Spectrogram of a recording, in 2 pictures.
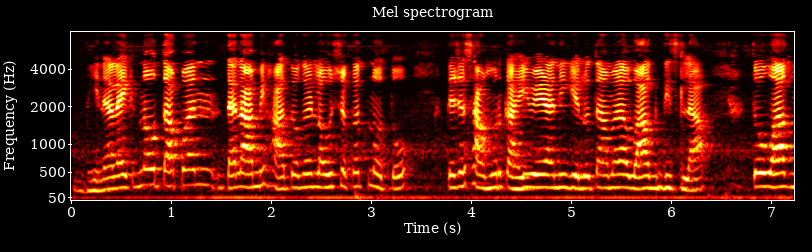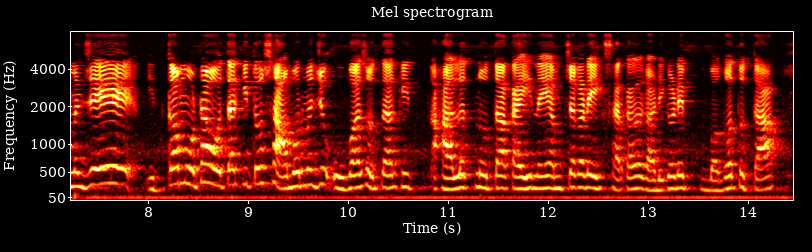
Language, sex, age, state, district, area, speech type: Marathi, female, 18-30, Maharashtra, Thane, urban, spontaneous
